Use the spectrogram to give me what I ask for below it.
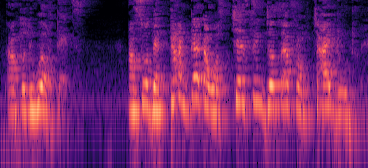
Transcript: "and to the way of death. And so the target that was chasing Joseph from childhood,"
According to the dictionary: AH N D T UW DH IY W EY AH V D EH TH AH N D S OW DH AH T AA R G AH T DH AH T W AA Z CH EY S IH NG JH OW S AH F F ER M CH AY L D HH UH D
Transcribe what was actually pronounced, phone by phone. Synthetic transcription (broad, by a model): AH N T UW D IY W EY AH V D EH T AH N S OW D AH T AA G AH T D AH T W AA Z CH EY S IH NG JH OW S AH F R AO M CH AY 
